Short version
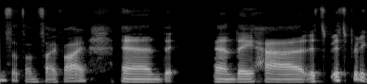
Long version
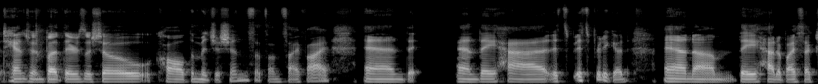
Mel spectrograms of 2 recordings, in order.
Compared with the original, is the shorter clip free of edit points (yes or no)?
yes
